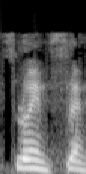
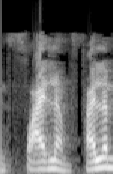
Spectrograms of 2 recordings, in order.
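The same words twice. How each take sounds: First: फ्लोएम said as "flo-em", two vowels apart; pronounced "flo-em". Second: फाइलम said as "fai-lum", no L after the F; pronounced "fai-lum". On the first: Teacher showing students one way to say phloem, फ्लोएम as "flo-em". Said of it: "कैसे pronounce करते हैं इसको". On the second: Teacher offering another way to say phloem, फाइलम as "fai-lum". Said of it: "फाइलम भी बोलते हैं, pronunciation के लिए". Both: Shown as a demonstration.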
